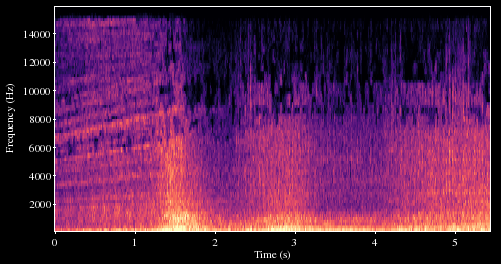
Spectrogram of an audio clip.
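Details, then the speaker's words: Dodge motorhome 440 big-block V8 on the dyno, first full-throttle pull from 3,500 to 6,500 rpm after a carburetor jetting fix: strong, clean roar sweeping up with no misses or knocks; healthy engine. "Well, we got one full pull under our belt now. We ran it from 35 to 6500. I can tell you that the engine's healthy."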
